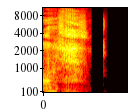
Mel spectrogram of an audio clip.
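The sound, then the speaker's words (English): A person gives a long, drawn-out yawn lasting almost a second, voiced and breathy, followed by a brief soft click or smack after a pause. “Nice yawn.”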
